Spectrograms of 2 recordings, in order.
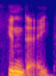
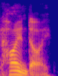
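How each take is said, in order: First: The name is said the new official way. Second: The name is said the old British way. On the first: This is the pronunciation the company promotes. The speaker calls it right. "this is how you say it" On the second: This is how people in the UK used to say it. The speaker calls it wrong. "in the U K, everyone called it"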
